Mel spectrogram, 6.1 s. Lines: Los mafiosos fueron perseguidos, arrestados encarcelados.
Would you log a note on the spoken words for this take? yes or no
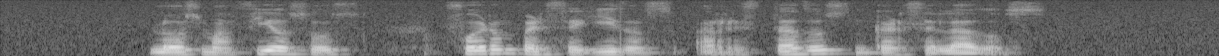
no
